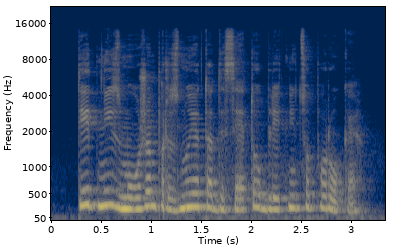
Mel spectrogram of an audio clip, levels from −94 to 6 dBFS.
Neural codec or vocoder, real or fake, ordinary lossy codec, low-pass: none; real; none; 14.4 kHz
